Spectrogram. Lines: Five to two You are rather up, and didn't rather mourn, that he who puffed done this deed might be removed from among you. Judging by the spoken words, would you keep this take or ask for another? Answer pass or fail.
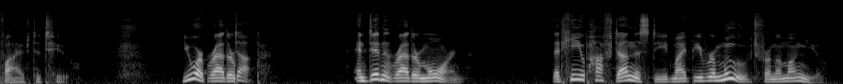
pass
